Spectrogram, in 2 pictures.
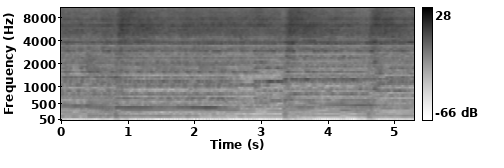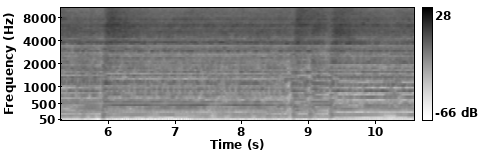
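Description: Live church band music: sustained chords with a drum kit playing along, and a few sharp drum hits.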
